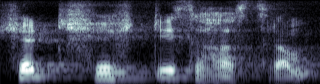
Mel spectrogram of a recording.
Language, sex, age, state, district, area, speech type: Sanskrit, male, 45-60, Karnataka, Shimoga, urban, spontaneous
